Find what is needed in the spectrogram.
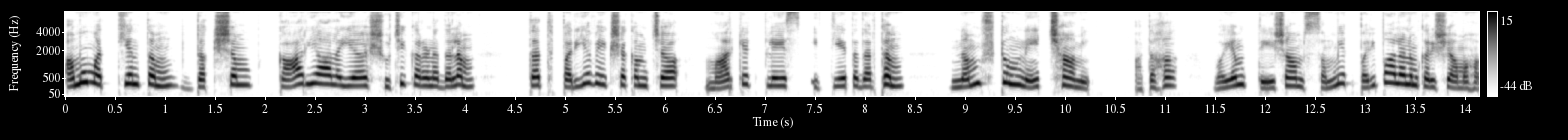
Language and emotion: Sanskrit, fearful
